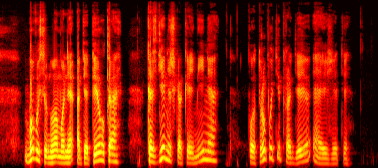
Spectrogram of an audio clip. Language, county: Lithuanian, Klaipėda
